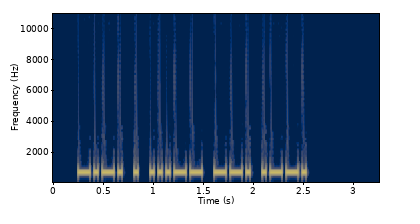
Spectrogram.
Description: Morse code, heard as a keyed tone, about 31 wpm, 700 Hz. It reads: CE3GP
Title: DXCC-100 Call Signs - 5 Characters - 30wpm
